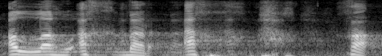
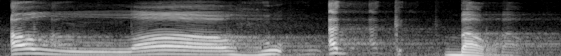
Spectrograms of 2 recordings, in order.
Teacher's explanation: Huruf kha itu keluarnya dari tenggorokan. Sedangkan huruf kaf ini keluarnya dari pangkal lidah.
